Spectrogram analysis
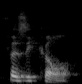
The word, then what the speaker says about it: physical: Okay, the pronunciation for this word is physical. It's an adjective. So the PH is the same as the F sound, physical.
